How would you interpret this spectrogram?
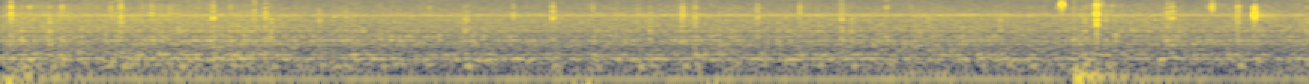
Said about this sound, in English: For those of you listening tonight, I'm coming to you live from the mountains in the middle of a torrential rainstorm in the wilderness. You can probably hear the rain outside right now. We've got some crickets, the rain,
